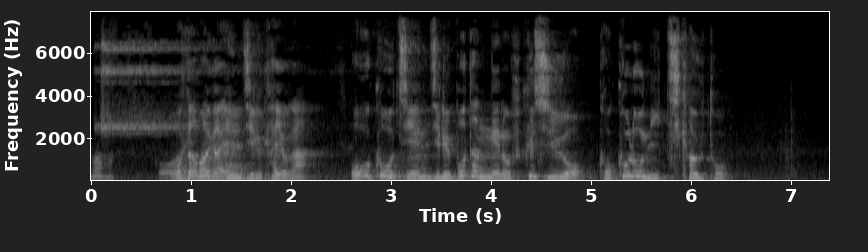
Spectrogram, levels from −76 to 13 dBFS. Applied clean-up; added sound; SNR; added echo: none; none; none; none.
